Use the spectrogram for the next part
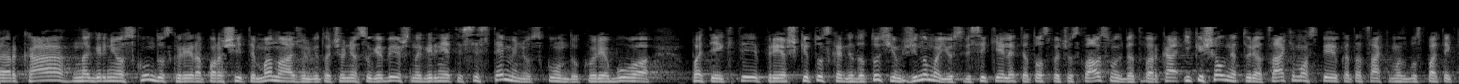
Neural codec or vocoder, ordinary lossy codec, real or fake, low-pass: none; MP3, 24 kbps; real; 7.2 kHz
